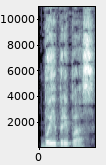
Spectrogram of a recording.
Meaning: 1. explosive ordnance, weapon, shell 2. ammunition
- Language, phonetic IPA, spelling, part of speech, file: Russian, [bə(j)ɪprʲɪˈpas], боеприпас, noun, Ru-боеприпас.ogg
